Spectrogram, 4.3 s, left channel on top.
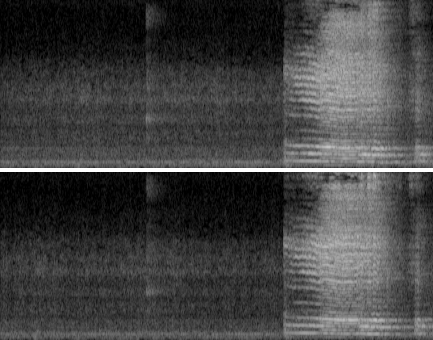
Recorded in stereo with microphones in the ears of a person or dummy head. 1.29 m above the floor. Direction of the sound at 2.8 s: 10° right (ahead or behind).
